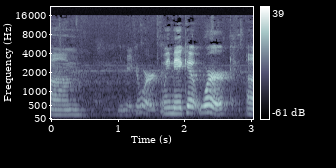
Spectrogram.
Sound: voiceover

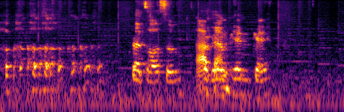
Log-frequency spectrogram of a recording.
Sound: chuckles

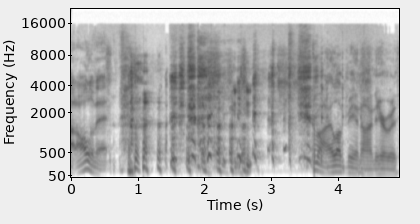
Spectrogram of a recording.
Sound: laughter

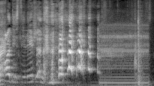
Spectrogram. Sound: laughing

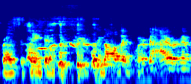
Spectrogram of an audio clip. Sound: laughter

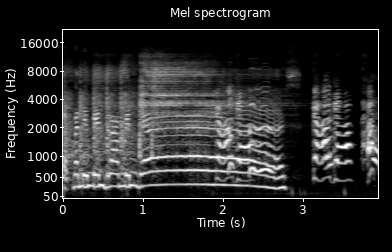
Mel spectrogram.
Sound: clap

